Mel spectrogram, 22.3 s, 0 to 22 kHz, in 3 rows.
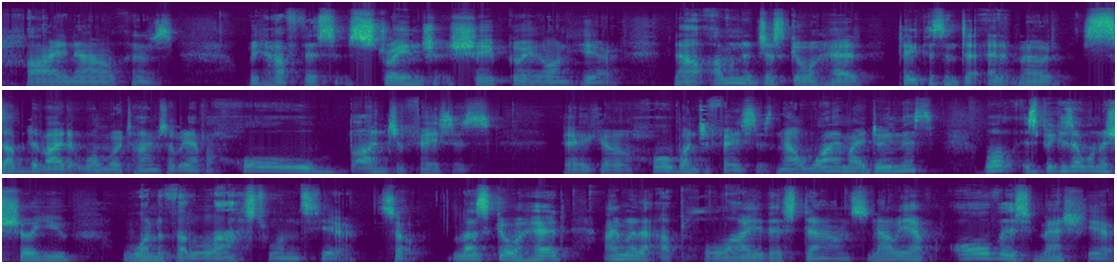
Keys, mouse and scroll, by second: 1.0 scroll down 1, 1.7 middle click, 4.7 middle click, 6.6 right click, 7.2 click, 8.8 Tab, 9.8 scroll up 1, 10.4 scroll up 1, 10.5 middle click, 10.9 shift+middle click, 12.1 middle click, 18.7 middle click, 19.4 click, 20.9 scroll down 1, 21.7 scroll up 1.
